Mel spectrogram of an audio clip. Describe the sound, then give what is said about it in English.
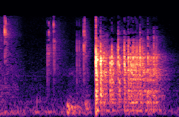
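Two dice clatter onto a hard surface, a few light ticks followed by a bright, rattling tumble that rolls and skitters for about a second before settling. “Okay, so two dice against a five.”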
